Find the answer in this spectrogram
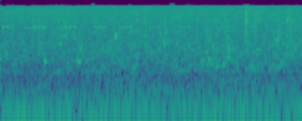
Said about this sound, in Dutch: Als de insecten en de vogels stil worden, dan horen wij mermeries, een klein riviertje.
